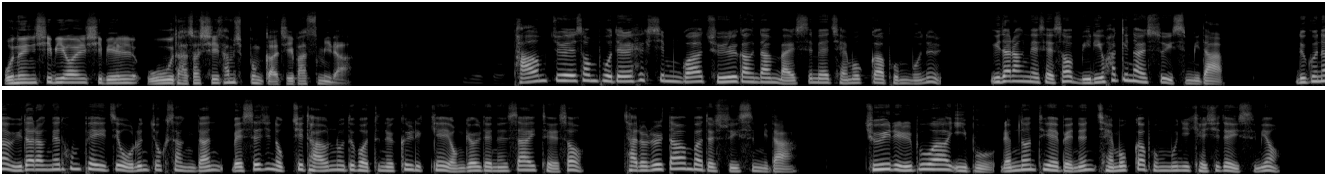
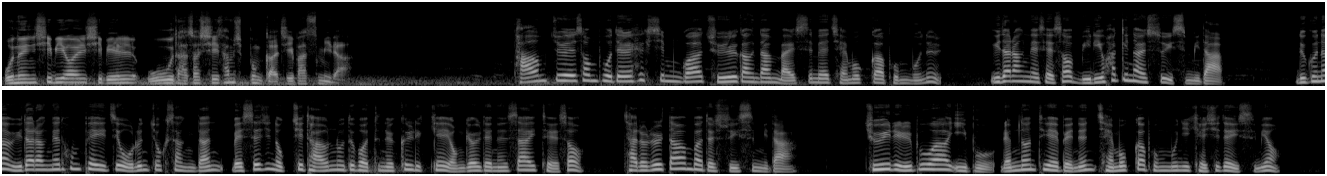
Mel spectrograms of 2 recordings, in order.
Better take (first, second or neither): first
